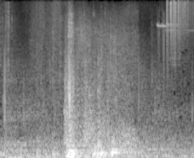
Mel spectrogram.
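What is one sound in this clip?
A heavy plastic crate lid clunks open.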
